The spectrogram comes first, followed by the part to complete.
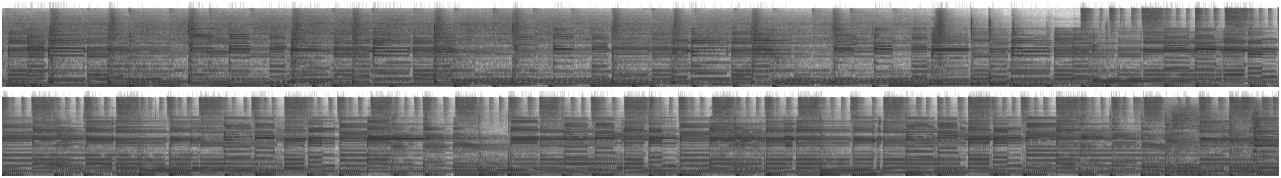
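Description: Instrumental rock trio playing live: electric guitar, electric bass and drum kit. The sound grows fuller in the high end about ten seconds in.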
